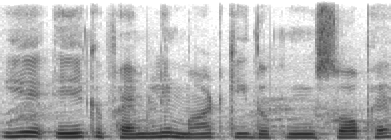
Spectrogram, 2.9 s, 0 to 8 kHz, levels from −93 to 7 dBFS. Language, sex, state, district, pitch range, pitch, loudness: Hindi, female, Jharkhand, Ranchi, 185-210 Hz, 195 Hz, -16 LUFS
